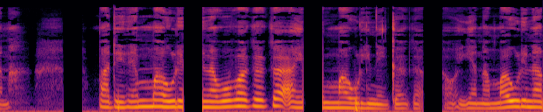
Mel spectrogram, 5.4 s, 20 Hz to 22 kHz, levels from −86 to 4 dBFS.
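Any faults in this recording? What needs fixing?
Gap between chunks: the speech cuts out for 200 ms at 0.64–0.84, 1.84–2.04, 3.04–3.24 and 4.24–4.44 s. Silence is inserted at each join between one-second chunks. The waveform shows flat holes with hard edges, and the spectrogram shows blank vertical bands. To prevent it, trim any padding and queue chunks back to back so each starts immediately.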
